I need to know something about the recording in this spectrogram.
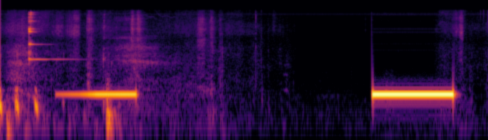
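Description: A steady electronic ringback tone sounds twice, each burst about a second long with a long silent gap between, after some brief clicks and handling noise at the start.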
